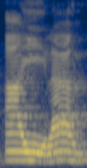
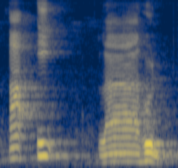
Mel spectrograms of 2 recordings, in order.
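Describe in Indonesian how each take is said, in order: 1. Hamzah kedua dilunakkan, tidak sepenuhnya jelas. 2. Kedua hamzah diucapkan dengan jelas. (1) "Hamzah yang kedua nggak begitu jelas" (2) "jelas nggak hamzahnya?"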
